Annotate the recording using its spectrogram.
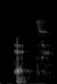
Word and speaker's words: êtes: So this one right here, et, it's two silent letters. It's just et.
